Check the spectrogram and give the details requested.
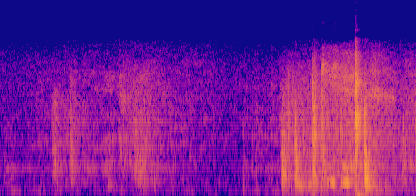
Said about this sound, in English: She pulls at the door desperately.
